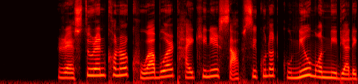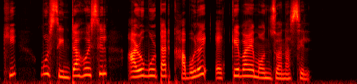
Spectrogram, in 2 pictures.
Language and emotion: Assamese, disgusted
